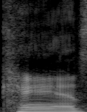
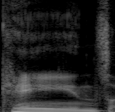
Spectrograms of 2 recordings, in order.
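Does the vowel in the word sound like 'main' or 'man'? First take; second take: man; main. First: The vowel sounds like the one in 'man'. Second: The vowel sounds like the one in 'main'. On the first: The speaker calls it right. "I know it's the Cans" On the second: The speaker calls it wrong. "not the Canes"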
